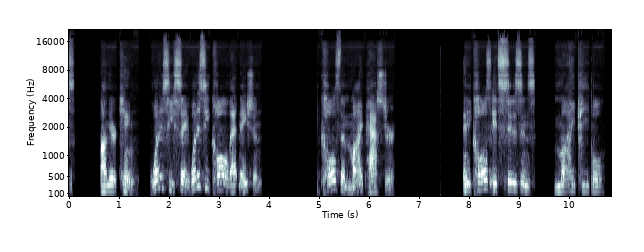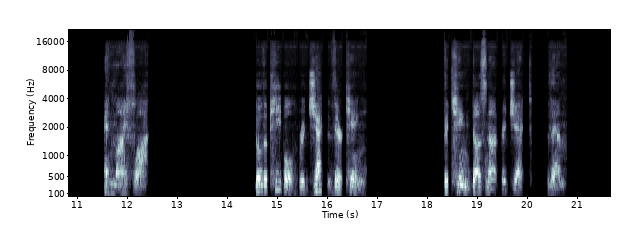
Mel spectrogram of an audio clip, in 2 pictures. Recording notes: Bethany, Appleton, WI. Preached this sermon at Bethany's Sunday worship on November 20, 2022.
